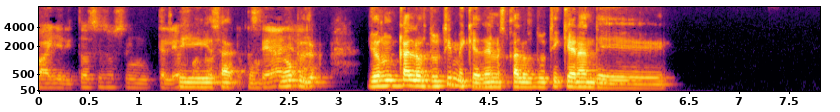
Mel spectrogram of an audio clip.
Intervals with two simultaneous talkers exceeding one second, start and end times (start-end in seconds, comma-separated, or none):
1.4-2.8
